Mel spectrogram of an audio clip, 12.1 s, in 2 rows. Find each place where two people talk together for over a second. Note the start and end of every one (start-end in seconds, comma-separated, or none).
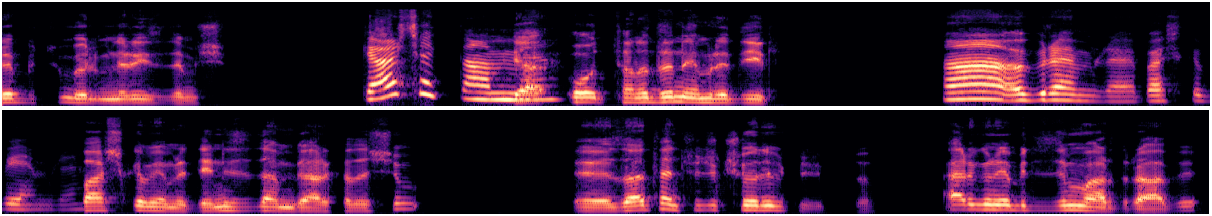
none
